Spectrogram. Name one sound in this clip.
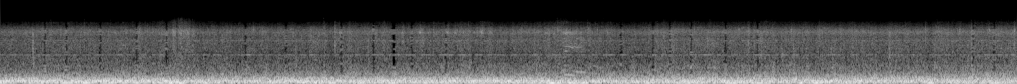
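A jet engine roars steadily, heard from inside a cabin.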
